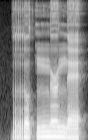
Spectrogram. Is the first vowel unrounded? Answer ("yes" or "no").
no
